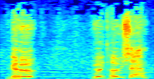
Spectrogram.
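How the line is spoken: Shouting. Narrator (Vietnamese): Phan Tú Đạt la lên

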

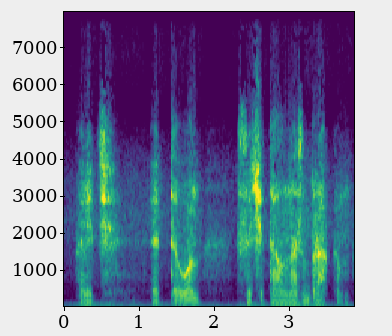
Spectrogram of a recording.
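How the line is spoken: Timid remark. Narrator (Russian): робко заметил поэт

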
